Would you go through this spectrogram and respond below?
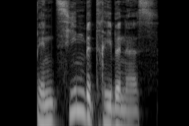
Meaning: strong/mixed nominative/accusative neuter singular of benzinbetrieben
- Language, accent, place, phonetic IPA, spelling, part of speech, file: German, Germany, Berlin, [bɛnˈt͡siːnbəˌtʁiːbənəs], benzinbetriebenes, adjective, De-benzinbetriebenes.ogg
